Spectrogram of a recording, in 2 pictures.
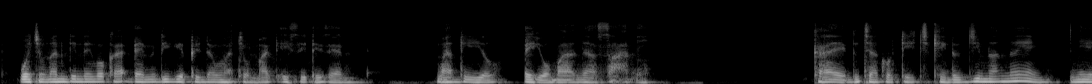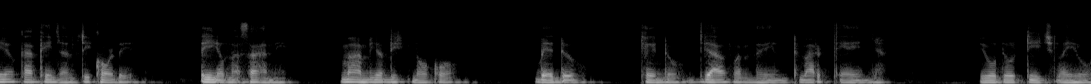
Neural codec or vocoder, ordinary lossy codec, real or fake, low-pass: codec, 16 kHz, 1 kbps, FunCodec, trained on LibriTTS, 50 frames a second; none; fake; 7.2 kHz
